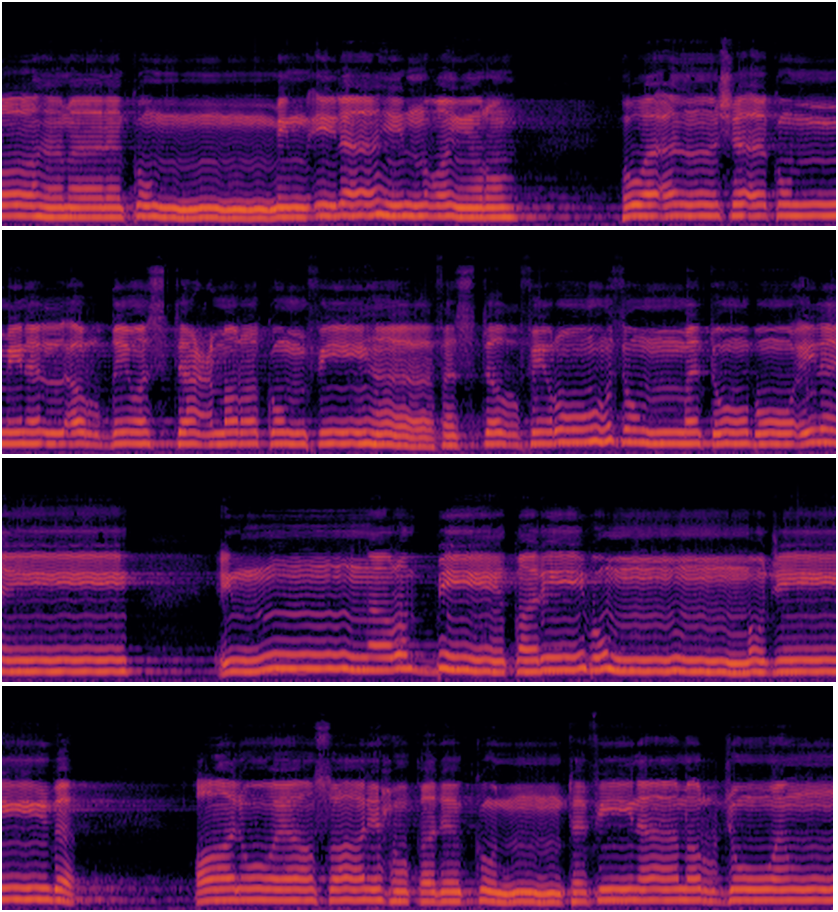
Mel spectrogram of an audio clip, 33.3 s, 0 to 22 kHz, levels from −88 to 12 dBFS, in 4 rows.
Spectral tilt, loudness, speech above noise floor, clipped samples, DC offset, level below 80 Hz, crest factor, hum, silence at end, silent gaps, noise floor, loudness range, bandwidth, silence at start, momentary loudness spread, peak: -6 dB/octave; -28 LUFS; 30 dB; under 0.1%; under 0.1%; -64 dBFS; 14 dB; none; 0 s; none; -58 dBFS; 3 LU; 11 kHz; 0 s; 5 LU; -14 dBFS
